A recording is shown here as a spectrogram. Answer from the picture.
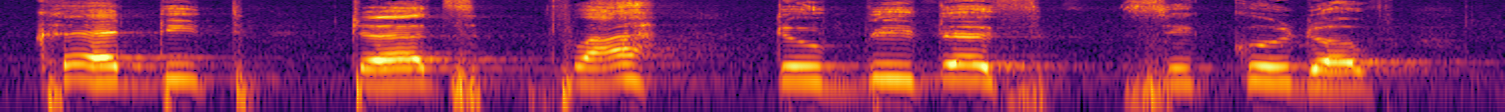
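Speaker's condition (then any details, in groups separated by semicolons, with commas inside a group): Cerebral palsy; present from birth; about 34 years since onset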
